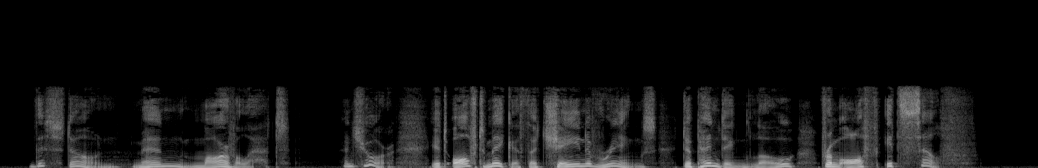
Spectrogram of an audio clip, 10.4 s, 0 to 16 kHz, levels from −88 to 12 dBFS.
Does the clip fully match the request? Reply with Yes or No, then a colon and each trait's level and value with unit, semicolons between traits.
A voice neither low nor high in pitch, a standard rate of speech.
No: medium, 175 Hz; slow, 110 wpm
